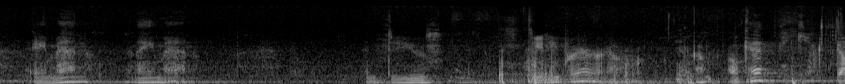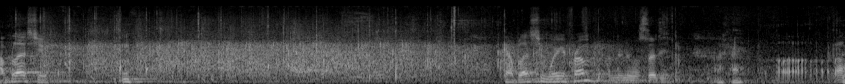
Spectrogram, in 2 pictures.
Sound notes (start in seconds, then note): 8.4 applause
